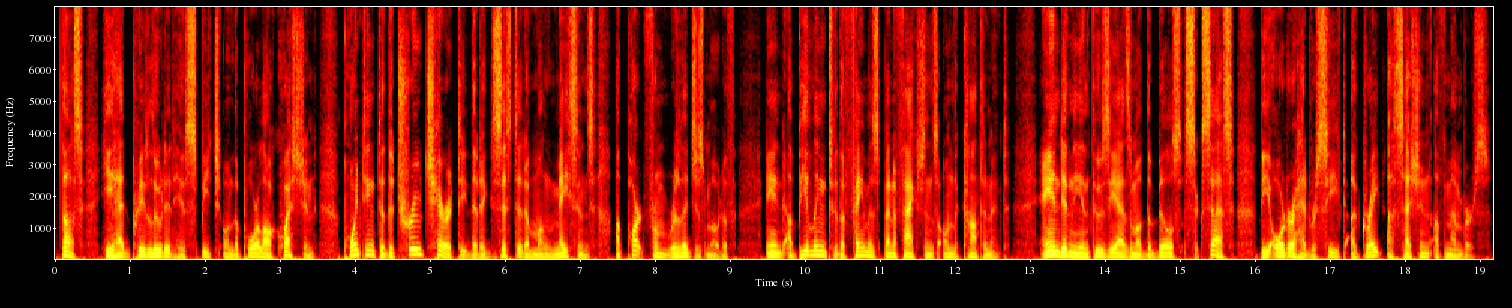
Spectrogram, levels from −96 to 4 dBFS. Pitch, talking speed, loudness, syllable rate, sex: 100 Hz, 155 wpm, -21 LUFS, 4.9 syllables/s, male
